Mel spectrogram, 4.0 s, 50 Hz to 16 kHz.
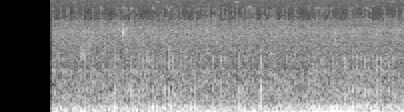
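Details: Riri, a female brown tabby American Shorthair cat born 15 September 2020, purring nonstop in the morning after first sleeping together; a close, steady low rumble starts after half a second of silence and continues evenly.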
